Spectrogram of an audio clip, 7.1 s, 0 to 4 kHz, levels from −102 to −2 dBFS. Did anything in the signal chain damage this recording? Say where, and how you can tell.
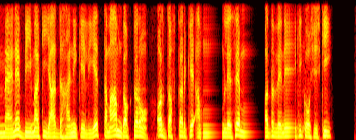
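Yes, at the network and jitter-buffer stage of the call. Right after "ڈاکٹروں اور دفتر کے", a short stall from a late packet at 4.00 to 4.08 s holds the last sound for about 56 ms with a slight buzz or dip. It is too brief to fade, which sets it apart from a freeze.

A call audio freeze follows at 4.10 to 4.46 s, 4.88 to 5.32 s, 5.72 to 5.92 s (just before "کی کوشش") and 6.64 to 7.11 s. Each is a buzz or hiss that fades, reaching silence for about 140 ms and 440 ms in the second and last. The likely cause is delayed packets emptying the buffer. Speech resumes intact, so these are inserted gaps, not dropouts.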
